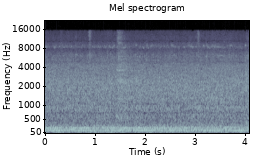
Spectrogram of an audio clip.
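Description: Steady low mechanical hum and rumble, even in level throughout.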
